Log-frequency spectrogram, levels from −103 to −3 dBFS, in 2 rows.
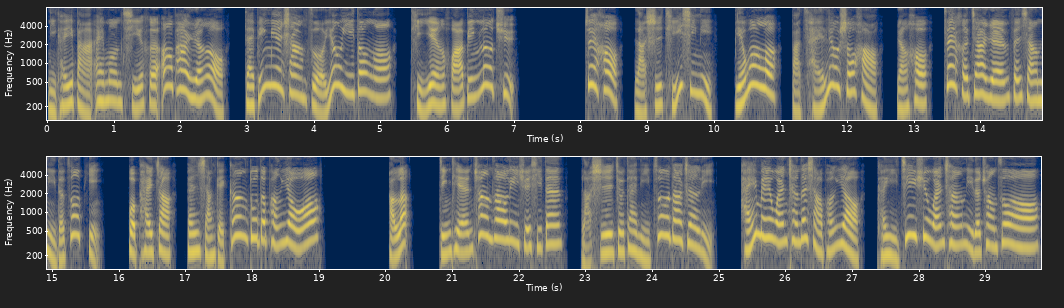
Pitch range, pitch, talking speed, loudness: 220-355 Hz, 275 Hz, 210 characters per minute, -19 LUFS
